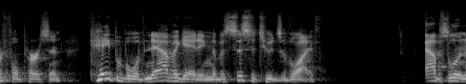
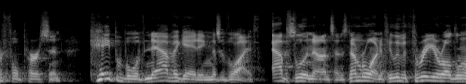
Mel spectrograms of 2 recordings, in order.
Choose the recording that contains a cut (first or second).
second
